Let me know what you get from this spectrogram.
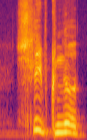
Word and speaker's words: Slipknot: Slipknot. – Voilà, le cas ne se prononce pas, voyons.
